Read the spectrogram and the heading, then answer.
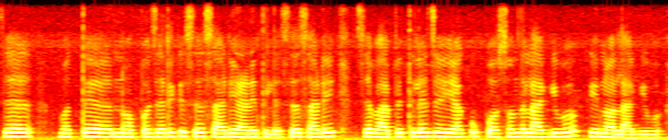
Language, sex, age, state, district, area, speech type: Odia, female, 18-30, Odisha, Mayurbhanj, rural, spontaneous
